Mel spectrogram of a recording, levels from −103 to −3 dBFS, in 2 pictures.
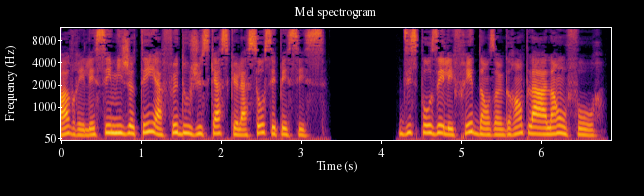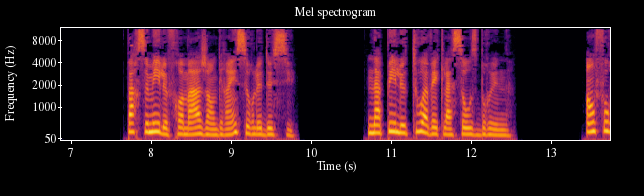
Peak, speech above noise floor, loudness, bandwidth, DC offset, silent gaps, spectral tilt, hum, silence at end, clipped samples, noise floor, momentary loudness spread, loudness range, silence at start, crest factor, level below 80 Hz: -6 dBFS; over 69 dB; -22 LUFS; 12 kHz; under 0.1%; 3.45-4.15 s, 6.91-7.61 s, 9.92-10.62 s, 12.65-13.35 s; -4.5 dB/octave; none; 0 s; under 0.1%; under -90 dBFS; 9 LU; 3 LU; 0 s; 16 dB; -56 dBFS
